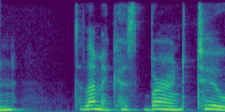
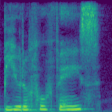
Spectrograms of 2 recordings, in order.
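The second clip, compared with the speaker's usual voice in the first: ordinary delivery, nothing marked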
